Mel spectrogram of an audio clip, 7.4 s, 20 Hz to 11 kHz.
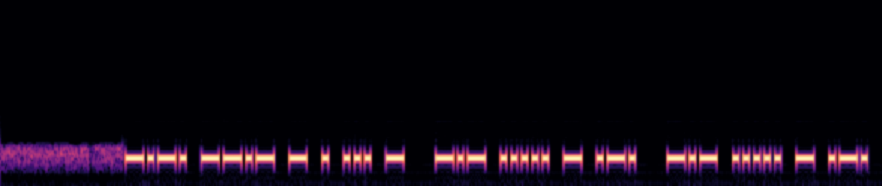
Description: Morse code, heard as a keyed tone, about 28 wpm, 400 Hz. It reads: CQTEST K5TR K5TR
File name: contests / arrl-160-k5tr-op-w5tn -2300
